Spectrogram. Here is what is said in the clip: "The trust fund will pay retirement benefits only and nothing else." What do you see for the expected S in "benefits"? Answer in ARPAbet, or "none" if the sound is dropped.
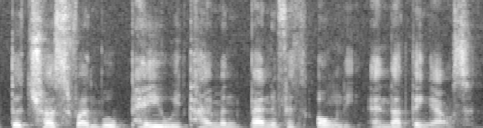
S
